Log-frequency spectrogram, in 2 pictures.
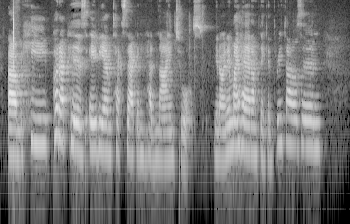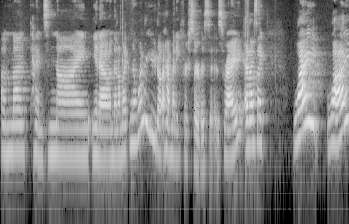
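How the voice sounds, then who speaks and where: With an ordinary speaking voice, a woman talks at a moderate pace and a fairly high pitch, with ordinary pitch variation. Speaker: marketing consultant and workshop presenter. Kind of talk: conference workshop presentation.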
